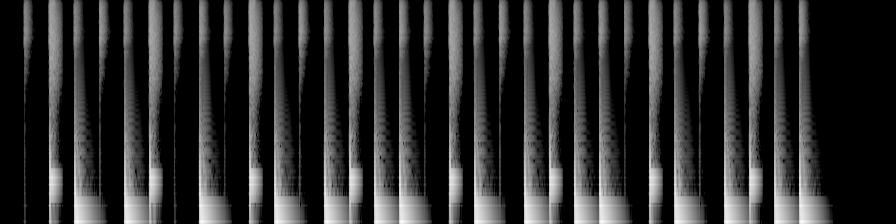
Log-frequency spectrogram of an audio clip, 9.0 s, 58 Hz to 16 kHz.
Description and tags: Rock 808 beat
Here's basic Rock beat using an 808 drum sound with no effects add.
808, rock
